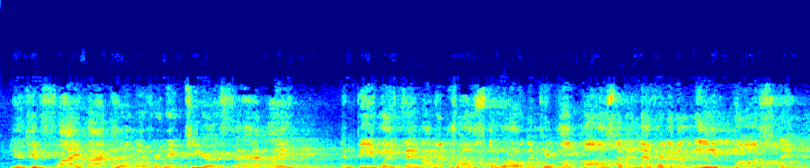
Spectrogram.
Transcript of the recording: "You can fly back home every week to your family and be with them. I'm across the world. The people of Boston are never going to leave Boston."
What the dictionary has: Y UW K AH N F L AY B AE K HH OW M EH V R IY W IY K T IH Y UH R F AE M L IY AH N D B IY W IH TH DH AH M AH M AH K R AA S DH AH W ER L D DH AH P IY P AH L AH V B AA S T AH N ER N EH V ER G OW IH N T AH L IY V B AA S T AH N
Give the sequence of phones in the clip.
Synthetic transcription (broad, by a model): Y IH K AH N F L AY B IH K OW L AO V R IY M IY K T IH Y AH R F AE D L IY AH N B IY W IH DH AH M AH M AH K R AA S DH AH W ER L D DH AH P IY P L AH V B AA S T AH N ER N EH V ER G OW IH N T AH L IY V B AA S T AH N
